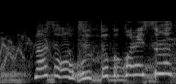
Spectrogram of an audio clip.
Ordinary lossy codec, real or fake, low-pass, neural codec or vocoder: none; fake; none; codec, 16 kHz, 4 kbps, FunCodec, trained on LibriTTS, 50 frames a second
